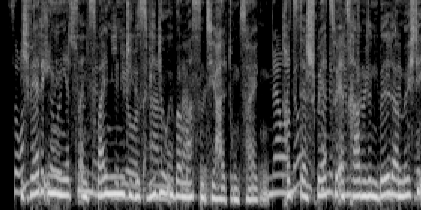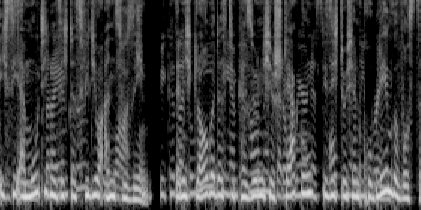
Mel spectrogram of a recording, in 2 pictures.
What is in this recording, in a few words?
VOICE OVER; Karnismus erkennen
